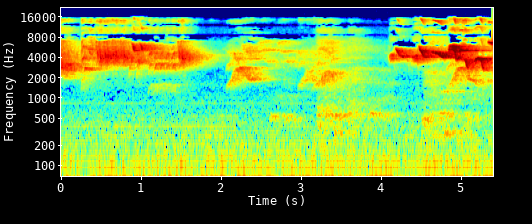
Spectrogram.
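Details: Captive-bred White-collared seedeater giving the classic song: a bright high trill, then softer descending buzzy notes, ending in a loud burst of rapid, sharp, high twitters.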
